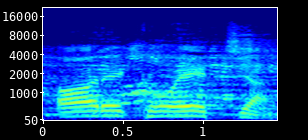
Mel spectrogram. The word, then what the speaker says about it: Arecoechea: I think it's Arecoechea. Arecoechea. I tried there. Arecoechea. He's from the Basque country, which is notoriously difficult to pronounce. Okay, Arecoechea. Yep. All right. And you gotta really roll the R. Arecoechea.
